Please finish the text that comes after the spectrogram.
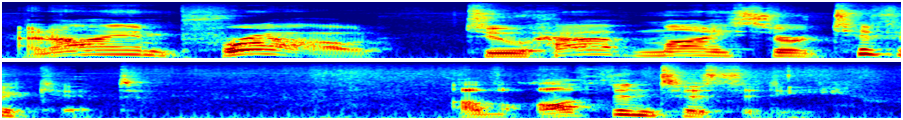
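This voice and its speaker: Male review host, theatrical and emphatic, very animated pitch, scripted commentary with skits. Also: normal speed.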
